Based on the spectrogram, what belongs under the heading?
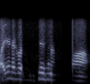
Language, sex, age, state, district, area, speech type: Tamil, male, 60+, Tamil Nadu, Perambalur, rural, conversation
